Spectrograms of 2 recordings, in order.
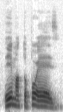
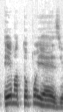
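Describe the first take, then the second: First: The middle syllable has a plain 'o' vowel. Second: The middle syllable has the diphthong 'oi'. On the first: "As duas formas" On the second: "Poiese também é correto"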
